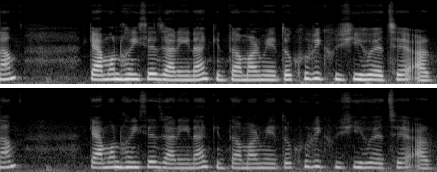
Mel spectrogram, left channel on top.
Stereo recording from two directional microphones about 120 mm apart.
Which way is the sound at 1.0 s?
35° left (ahead or behind).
